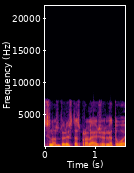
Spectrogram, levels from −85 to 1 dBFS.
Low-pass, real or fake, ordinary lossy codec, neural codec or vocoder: 7.2 kHz; real; AAC, 64 kbps; none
